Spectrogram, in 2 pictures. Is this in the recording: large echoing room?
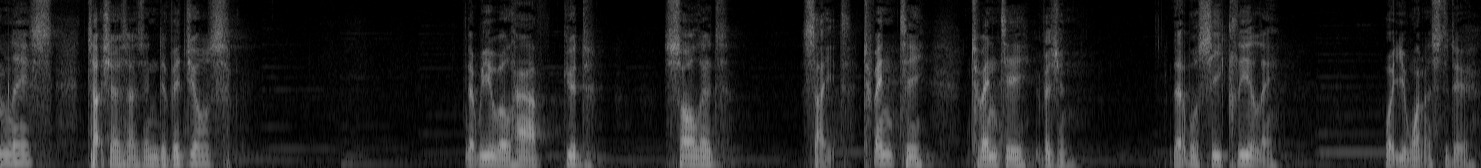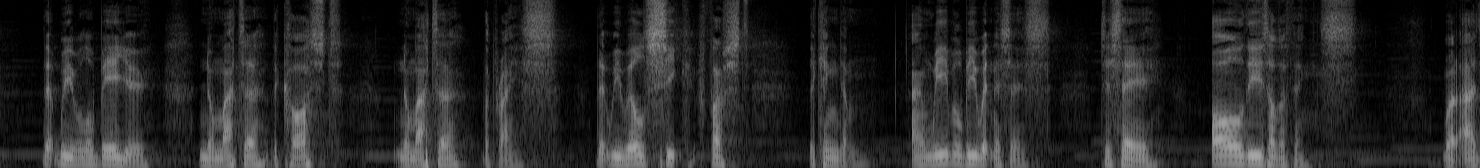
yes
